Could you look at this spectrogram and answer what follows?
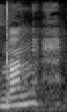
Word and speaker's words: Hmong: off of it's pronounced mung and i was adding because there's an h at the beginning of the word i was adding the h sound but it doesn't have the h sound at least not in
